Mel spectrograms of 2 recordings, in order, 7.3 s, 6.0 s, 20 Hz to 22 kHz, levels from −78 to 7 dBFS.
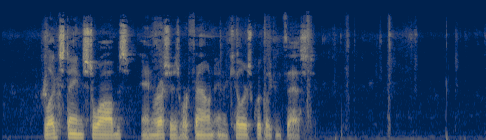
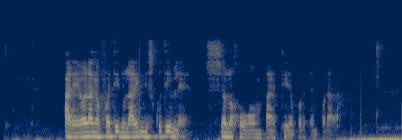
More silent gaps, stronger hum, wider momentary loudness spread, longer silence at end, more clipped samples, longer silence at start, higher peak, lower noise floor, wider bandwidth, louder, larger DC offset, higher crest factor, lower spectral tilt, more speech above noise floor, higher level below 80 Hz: neither; neither; second, 15 LU vs 19 LU; first, 1.45 s vs 0 s; neither; first, 0.65 s vs 0.15 s; first, 0 dBFS vs -8 dBFS; first, -56 dBFS vs -48 dBFS; first, 15 kHz vs 7 kHz; first, -17 LUFS vs -26 LUFS; neither; about the same, 20 dB vs 18 dB; second, -3.5 dB/octave vs -7.5 dB/octave; first, 38 dB vs 23 dB; second, -48 dBFS vs -34 dBFS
